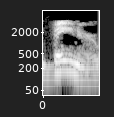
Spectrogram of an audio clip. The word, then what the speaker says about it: Boehner: Oh, and the, speaking of John Boehner, which is how you pronounce his name, my bad yesterday.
